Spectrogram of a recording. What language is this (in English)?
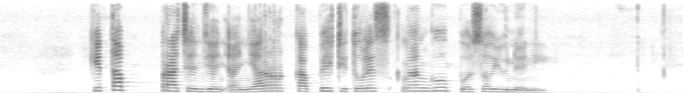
Javanese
